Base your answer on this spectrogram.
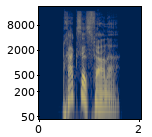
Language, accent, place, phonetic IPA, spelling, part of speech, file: German, Germany, Berlin, [ˈpʁaksɪsˌfɛʁnɐ], praxisferner, adjective, De-praxisferner.ogg
- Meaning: 1. comparative degree of praxisfern 2. inflection of praxisfern: strong/mixed nominative masculine singular 3. inflection of praxisfern: strong genitive/dative feminine singular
